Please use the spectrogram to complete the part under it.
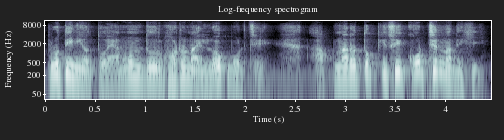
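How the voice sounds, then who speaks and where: A man's voice: sits high, big pitch swings, brisk, slightly rough, exaggerated voice. An actor playing an aggrieved local man complaining in a horror cartoon. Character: aggrieved local complaining to officials about repeated accidents. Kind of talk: cartoon voice acting.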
